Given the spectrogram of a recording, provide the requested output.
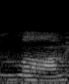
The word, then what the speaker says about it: lame: but it's actually pronounced long if you want to be fancy and french about it alam is basically can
